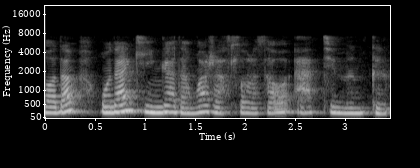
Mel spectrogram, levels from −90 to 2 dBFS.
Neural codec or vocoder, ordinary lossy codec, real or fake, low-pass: none; none; real; 7.2 kHz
